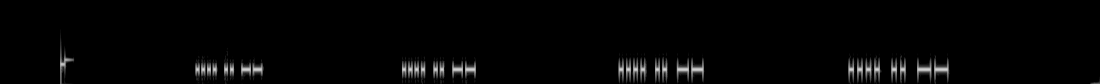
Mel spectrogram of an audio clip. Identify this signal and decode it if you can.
Morse code, heard as a keyed tone, about 38 wpm, 700 Hz. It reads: HIM HIM HIM HIM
